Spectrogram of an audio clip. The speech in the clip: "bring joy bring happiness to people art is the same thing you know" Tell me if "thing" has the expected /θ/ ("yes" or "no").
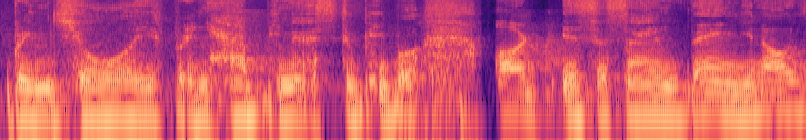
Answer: yes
